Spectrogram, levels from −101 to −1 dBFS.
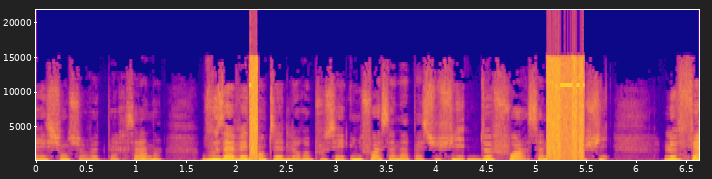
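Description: At 2.14 s, just before "de le repousser une", and again from 5.11 to 5.48 s after "suffi deux fois ça", the speech hits an uninitialised buffer: leftover memory plays as a loud digital noise burst. The bursts last 93 ms and 372 ms, matching 4096- and 16384-sample blocks. That whole-block length sets them apart from a single-sample click.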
